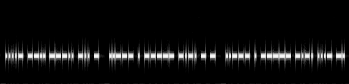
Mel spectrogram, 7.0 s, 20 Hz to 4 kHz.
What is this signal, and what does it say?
Morse code, heard as a keyed tone, about 38 wpm, 800 Hz. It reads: 4Z8DT 2E0CTT 2E0CVN
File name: Audio practica CW / SD 1 38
